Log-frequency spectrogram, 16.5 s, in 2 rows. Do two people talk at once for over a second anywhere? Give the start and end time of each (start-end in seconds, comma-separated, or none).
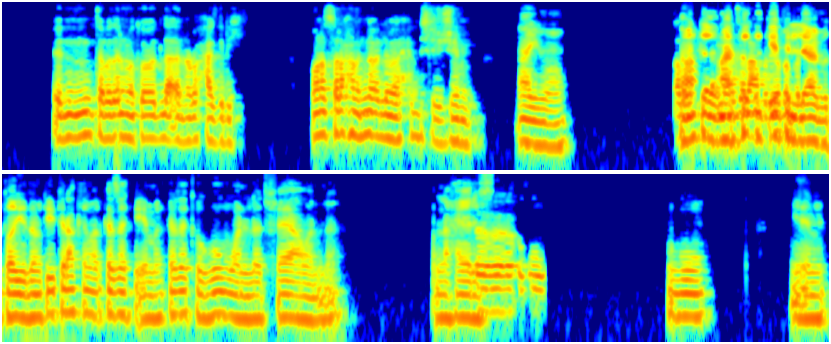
6.8-8.1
